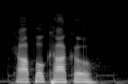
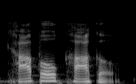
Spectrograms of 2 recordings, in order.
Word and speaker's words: Kaapo Kakko: Kaapo Kakko. – Kaapo Kakko.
